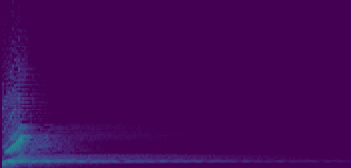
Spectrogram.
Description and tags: Sound made for jumpscare scenes in games, movies.
Made with Musescore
